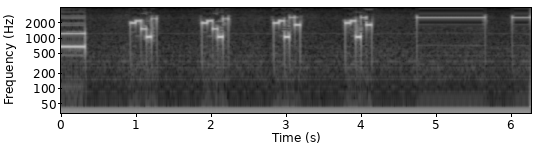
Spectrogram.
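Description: Five-tone selective call (ZVEI), heard as quick runs of five tones, tones of about 70 ms. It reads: 89510 89510 89117 89117
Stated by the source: ZVEI five-tone call 89104 received on SDR, Feuerwehr Orlamünde.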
